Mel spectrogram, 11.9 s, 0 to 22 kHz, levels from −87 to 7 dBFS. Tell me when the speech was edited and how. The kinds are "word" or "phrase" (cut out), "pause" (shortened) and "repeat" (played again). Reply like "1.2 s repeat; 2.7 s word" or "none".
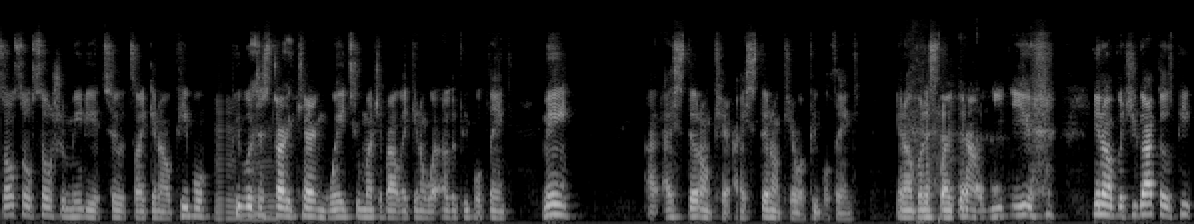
none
